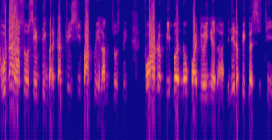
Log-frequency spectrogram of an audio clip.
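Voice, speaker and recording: Speaking very fast, a man sounds animated. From Singapore. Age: 60s. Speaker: social entrepreneur. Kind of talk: guest talk.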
